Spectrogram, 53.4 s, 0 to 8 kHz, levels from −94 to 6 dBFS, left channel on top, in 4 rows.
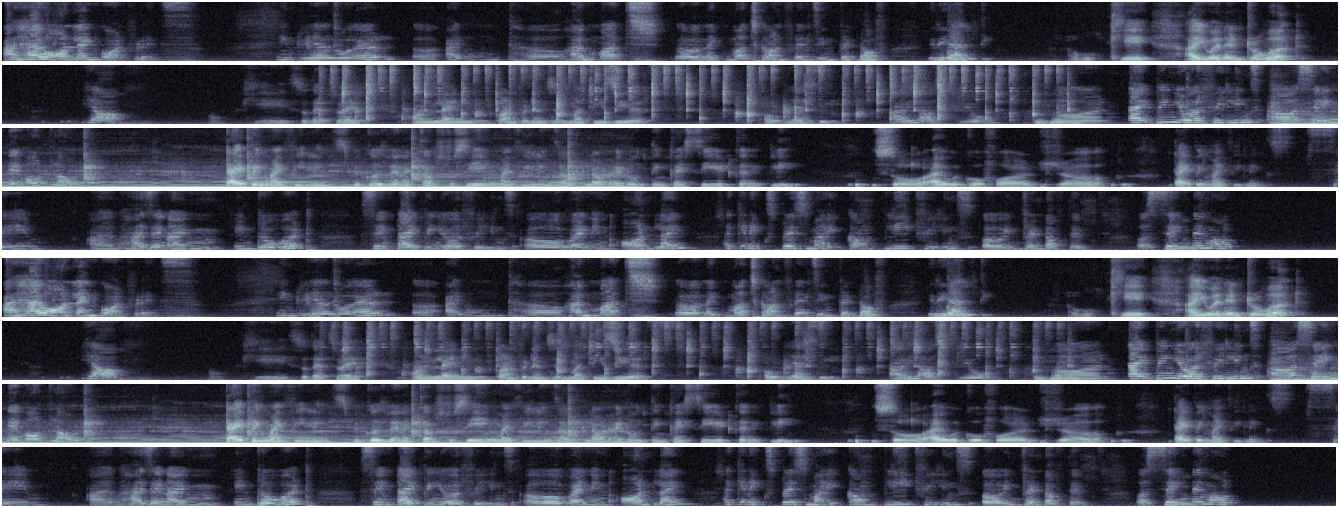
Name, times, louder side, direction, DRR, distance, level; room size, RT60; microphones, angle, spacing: voice 1, 0.0-1.9 2.7-8.8 9.3-9.9 14.1-14.8 18.8-19.1 19.4-19.8 21.1-21.6 22.2-23.3 23.8-27.7 40.0-40.5 40.9-43.2 43.7-47.0 47.3-50.9 51.4-52.3, right 2 dB, 75° right, 0.9 m, -32 dB
voice 2, 10.7-13.0 15.9-17.1 17.4-19.8 21.0-21.2 21.5-21.7 23.7-24.1 28.7-34.7 35.2-38.0 38.4-39.3 51.7-52.0, right 1 dB, 5° right, 0.3 m, -26 dB
sound 1, 16.5-24.1, left 6 dB, 60° left, 0.5 m, -35 dB
Musical instrument, 26.0-33.1, left 3 dB, 25° left, 0.8 m, -27 dB
2.6 x 2.6 x 2.2 m
head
